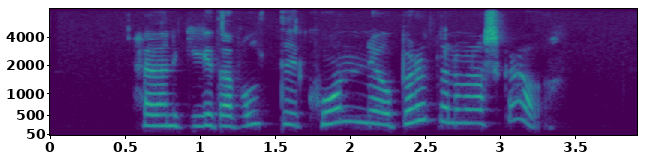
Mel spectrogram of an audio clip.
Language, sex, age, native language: Icelandic, female, 20-29, Icelandic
